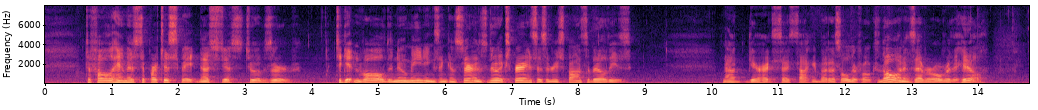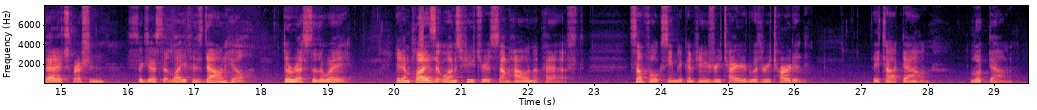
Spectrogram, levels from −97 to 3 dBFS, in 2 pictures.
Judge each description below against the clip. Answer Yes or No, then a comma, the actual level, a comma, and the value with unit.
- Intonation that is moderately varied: Yes, average, 4.7 semitones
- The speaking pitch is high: No, medium, 140 Hz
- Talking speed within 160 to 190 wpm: No, average, 145 wpm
